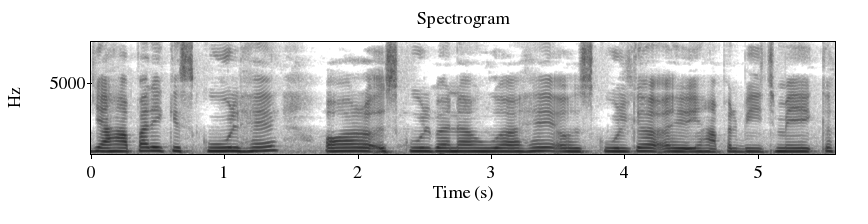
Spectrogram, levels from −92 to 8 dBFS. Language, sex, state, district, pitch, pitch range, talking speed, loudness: Hindi, female, Chhattisgarh, Bastar, 230 Hz, 220-240 Hz, 180 wpm, -13 LUFS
